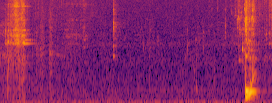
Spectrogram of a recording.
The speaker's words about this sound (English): Or as I spilled my water as I just did. God damn it.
